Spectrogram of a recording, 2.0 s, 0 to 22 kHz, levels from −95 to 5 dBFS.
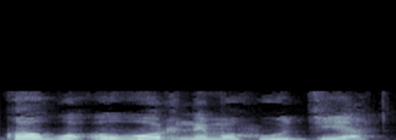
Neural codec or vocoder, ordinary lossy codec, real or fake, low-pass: vocoder, 48 kHz, 128 mel bands, Vocos; AAC, 24 kbps; fake; 19.8 kHz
